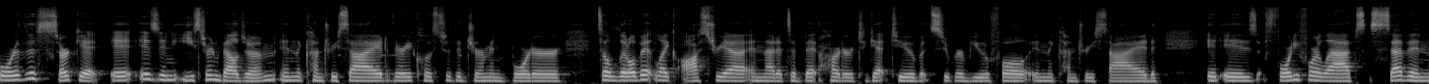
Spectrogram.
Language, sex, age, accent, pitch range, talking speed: English, female, 20-39, American, 155-180 Hz, 180 wpm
